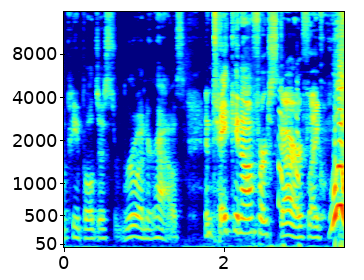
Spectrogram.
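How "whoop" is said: quick, loud whoop; playful whoop. Retold or imitated. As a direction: punch out a sudden whoop. Imitates scarf being whipped off.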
